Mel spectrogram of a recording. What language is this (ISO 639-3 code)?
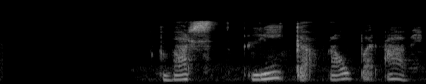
isl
